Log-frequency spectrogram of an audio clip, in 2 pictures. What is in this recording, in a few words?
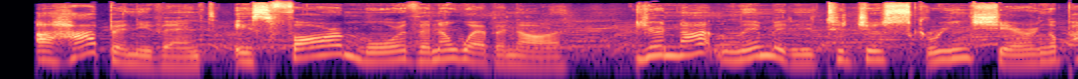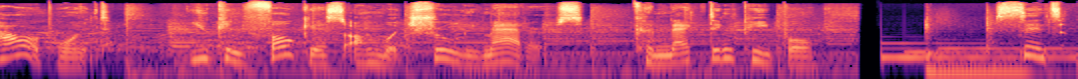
Narration, narration-female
